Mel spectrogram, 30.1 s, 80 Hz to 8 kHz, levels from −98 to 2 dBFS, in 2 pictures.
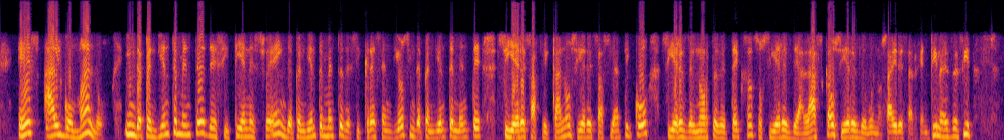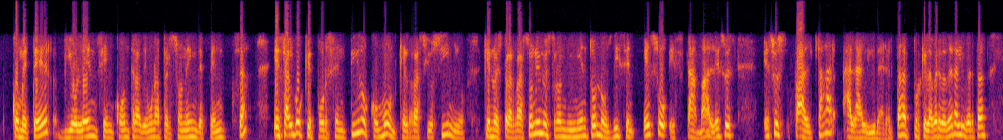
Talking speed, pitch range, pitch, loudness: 160 wpm, 145-195 Hz, 155 Hz, -15 LUFS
